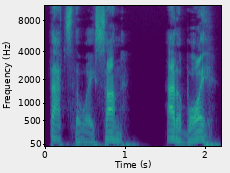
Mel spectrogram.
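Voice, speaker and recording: A man's voice: mid-range voice, lively intonation, unhurried, dry recording, studio quality, pitched above the performer's own voice. A man voicing a tender, earnest father who is desperately attached to his young son, in an audiobook story. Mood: tender, encouraging. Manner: emotional, earnest.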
